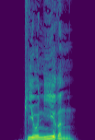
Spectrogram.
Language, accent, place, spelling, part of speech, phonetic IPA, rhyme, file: German, Germany, Berlin, Pionieren, noun, [pioˈniːʁən], -iːʁən, De-Pionieren.ogg
- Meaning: dative plural of Pionier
